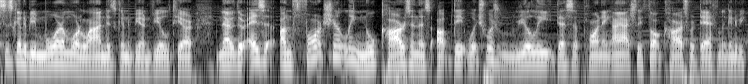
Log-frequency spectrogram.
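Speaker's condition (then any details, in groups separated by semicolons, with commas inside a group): No condition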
